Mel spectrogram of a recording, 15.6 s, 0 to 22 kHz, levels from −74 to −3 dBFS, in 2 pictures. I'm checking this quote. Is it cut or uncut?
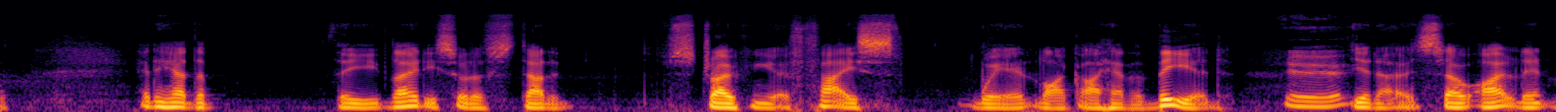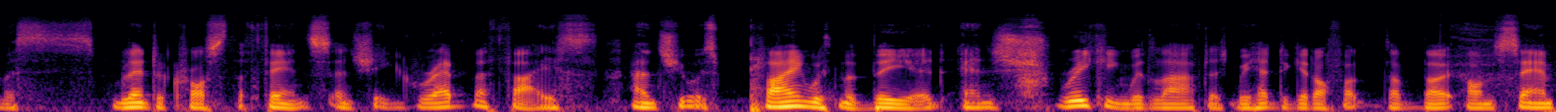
cut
